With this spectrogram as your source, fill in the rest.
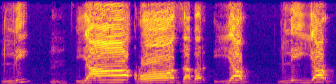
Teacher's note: तो सबक नंबर 16 समझिए रा साकिन के बारे में, साकिन यानी कि रा को कब पूर्ण करना है और कब बारीक करना है, सबक नंबर 16 के अंदर बताया। रा साकिन से पहले जबर है तो ये पुर मोटा पड़ा जाएगा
